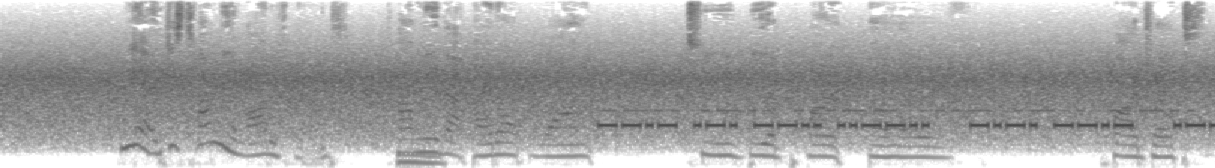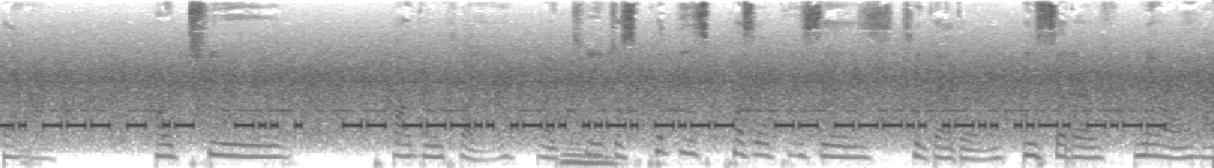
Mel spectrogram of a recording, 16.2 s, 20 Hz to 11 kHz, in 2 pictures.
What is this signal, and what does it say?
Morse code, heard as a keyed tone, machine-sent, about 30 wpm, 770 Hz, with radio static, a weaker station near 1170 Hz and speech in English. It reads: QRZ? CQ POTA DE M8LFY M8LFY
